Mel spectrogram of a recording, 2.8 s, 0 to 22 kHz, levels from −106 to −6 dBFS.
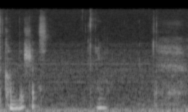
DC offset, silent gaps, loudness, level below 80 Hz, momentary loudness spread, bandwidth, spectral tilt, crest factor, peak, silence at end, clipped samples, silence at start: under 0.1%; none; -42 LUFS; -56 dBFS; 18 LU; 15.5 kHz; -4.5 dB/octave; 22 dB; -20 dBFS; 0 s; under 0.1%; 0 s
